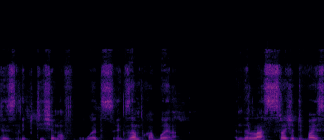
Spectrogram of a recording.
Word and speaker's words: Kabwela: The sound starts with strong syllable Kabwela.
